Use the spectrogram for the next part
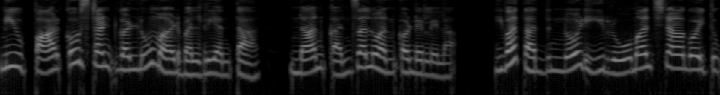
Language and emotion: Kannada, surprised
